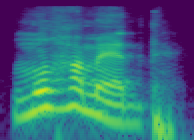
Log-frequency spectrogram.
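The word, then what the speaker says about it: Mohammed: ইংরেজিতে এটা বলে মোহামেদ।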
